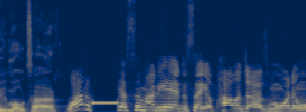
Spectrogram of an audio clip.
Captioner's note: beep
